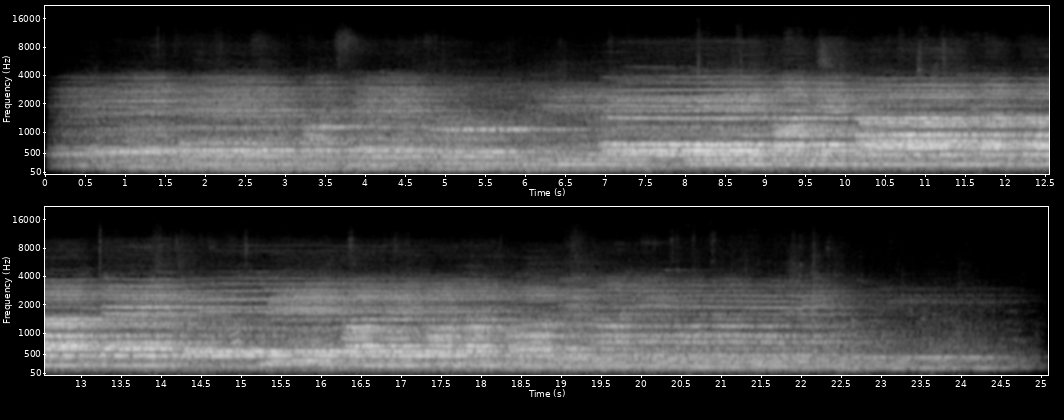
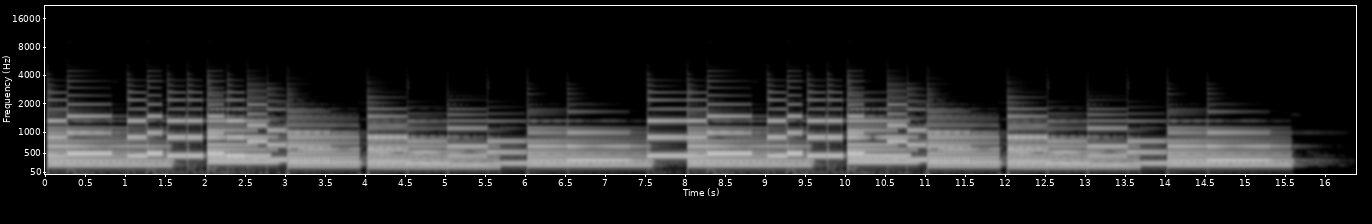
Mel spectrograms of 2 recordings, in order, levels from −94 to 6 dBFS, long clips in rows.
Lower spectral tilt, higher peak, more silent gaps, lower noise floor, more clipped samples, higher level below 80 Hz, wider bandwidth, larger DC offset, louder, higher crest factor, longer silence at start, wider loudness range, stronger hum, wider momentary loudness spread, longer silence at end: second, -7 dB/octave vs -11.5 dB/octave; first, 0 dBFS vs -8 dBFS; neither; second, -52 dBFS vs -69 dBFS; neither; about the same, -72 dBFS vs -68 dBFS; first, 8.4 kHz vs 4.2 kHz; neither; first, -17 LUFS vs -23 LUFS; about the same, 18 dB vs 14 dB; first, 0.15 s vs 0 s; first, 13 LU vs 4 LU; neither; first, 17 LU vs 8 LU; about the same, 0.7 s vs 0.8 s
